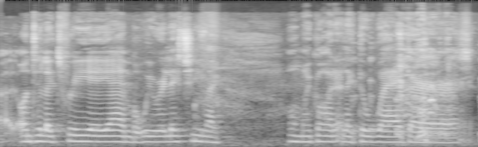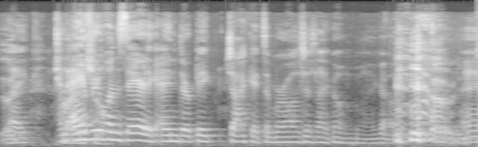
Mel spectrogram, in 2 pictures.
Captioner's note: shivers, laughs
